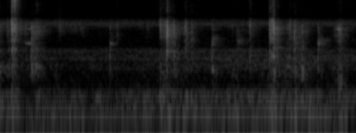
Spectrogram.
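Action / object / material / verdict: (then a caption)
scrape / bar of soap shaved with a knife / soap / none. A solid light blue dried soap bar, held in both hands, is shaved with a metal knife blade so brittle flakes break off. Short, bright, crisp crunching scrapes come in irregular bursts over a low, steady rumble, each crack dying away almost instantly.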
